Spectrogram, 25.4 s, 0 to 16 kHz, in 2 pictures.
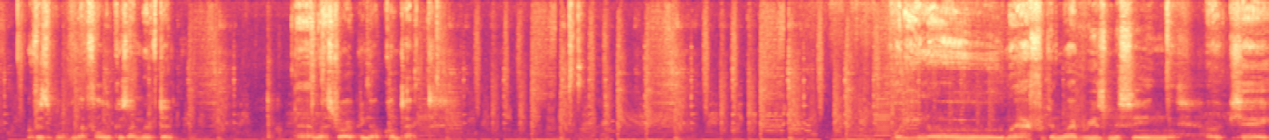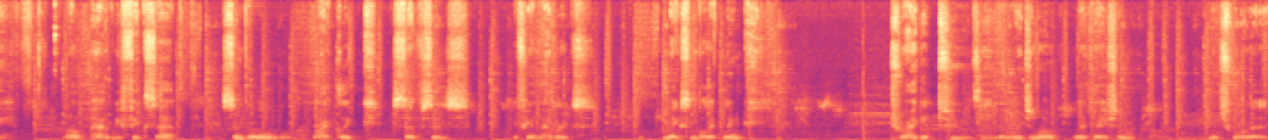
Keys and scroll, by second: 3.1 super+space, 14.8 super+q.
